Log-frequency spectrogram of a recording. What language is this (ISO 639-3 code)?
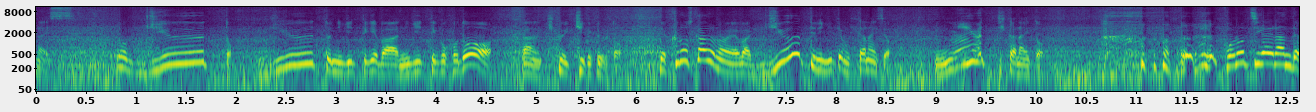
jpn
